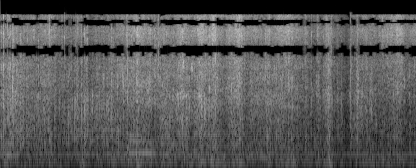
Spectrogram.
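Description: Crumpled wrapping paper rustling and crinkling close to the microphone as it is pushed and handled, a dense crackle of many small crinkles.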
